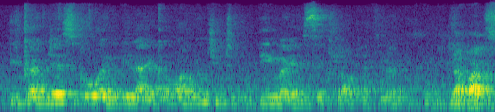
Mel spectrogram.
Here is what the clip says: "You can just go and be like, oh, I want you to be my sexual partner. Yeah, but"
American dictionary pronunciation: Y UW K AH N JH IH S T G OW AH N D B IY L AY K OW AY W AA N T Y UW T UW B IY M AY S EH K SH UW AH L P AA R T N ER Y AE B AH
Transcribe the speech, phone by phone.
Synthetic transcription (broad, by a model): Y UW K AH N JH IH S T G OW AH N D B IY L AY K OW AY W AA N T Y UW T UW B IY M AY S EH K UW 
